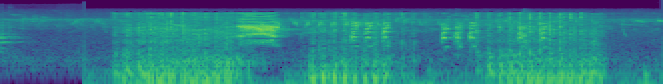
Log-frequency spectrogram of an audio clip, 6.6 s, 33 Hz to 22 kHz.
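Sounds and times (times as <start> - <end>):
rooster flapping wings over a fence: 1.1 - 6.2.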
